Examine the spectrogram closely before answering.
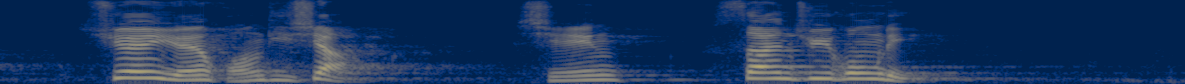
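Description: A man reads out slowly and solemnly through microphones over loudspeakers.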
